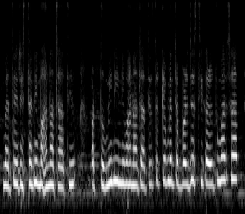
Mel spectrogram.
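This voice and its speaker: A woman voicing a talkative, dramatic young wife who argues fast and indignantly in a fan-made dub. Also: extremely high pitch. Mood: hurt. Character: chatty, dramatic young wife, quick to tears. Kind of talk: fan Hindi dub role-play.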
